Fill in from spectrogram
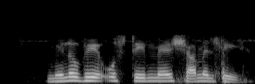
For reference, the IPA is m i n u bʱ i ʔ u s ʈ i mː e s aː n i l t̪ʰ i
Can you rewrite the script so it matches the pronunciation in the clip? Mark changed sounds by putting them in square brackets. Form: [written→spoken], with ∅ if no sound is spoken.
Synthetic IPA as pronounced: m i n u bʱ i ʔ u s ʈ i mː e [s→ʃ] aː [n→m] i l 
